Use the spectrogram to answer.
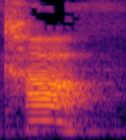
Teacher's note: तो इसको हम बोलेंगे मूर्धा से उत्पन्न हो रही है ठा वर्ण की ध्वनि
